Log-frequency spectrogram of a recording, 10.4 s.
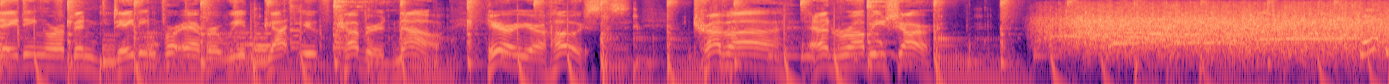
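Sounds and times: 
speech: 0:00.0 - 0:07.2
audience applause: 0:07.7 - 0:10.4.

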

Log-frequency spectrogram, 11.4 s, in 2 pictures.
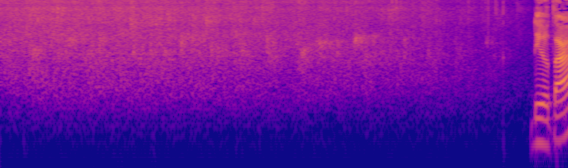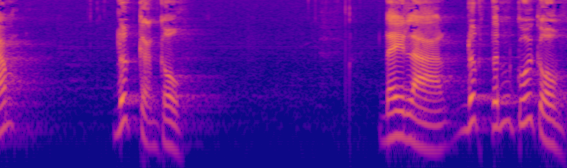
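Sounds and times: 
crowd applause: 0:00.0 - 0:05.2
speech: 0:05.3 - 0:05.9, 0:06.8 - 0:07.6, 0:09.5 - 0:11.3.

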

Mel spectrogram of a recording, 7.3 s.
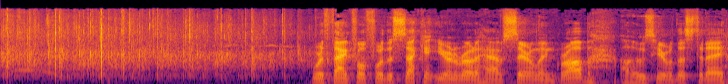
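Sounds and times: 
audience applause at a women's church gathering: 0:00.0 - 0:03.3
speech: 0:03.1 - 0:07.2.

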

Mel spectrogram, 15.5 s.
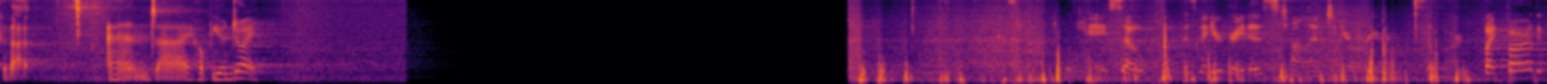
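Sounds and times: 
speech: 0:00.0 - 0:00.2, 0:01.1 - 0:02.7, 0:14.9 - 0:15.4
wind blowing across the microphone during an outdoor interview: 0:08.5 - 0:15.4.

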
